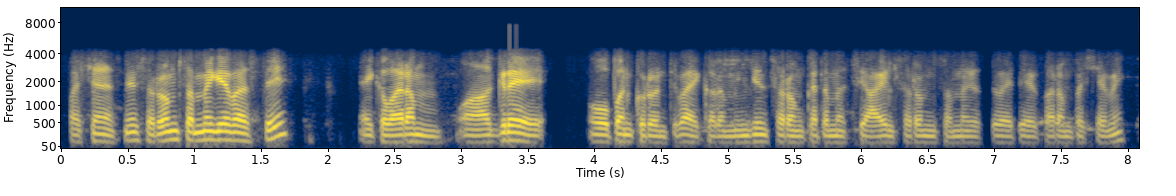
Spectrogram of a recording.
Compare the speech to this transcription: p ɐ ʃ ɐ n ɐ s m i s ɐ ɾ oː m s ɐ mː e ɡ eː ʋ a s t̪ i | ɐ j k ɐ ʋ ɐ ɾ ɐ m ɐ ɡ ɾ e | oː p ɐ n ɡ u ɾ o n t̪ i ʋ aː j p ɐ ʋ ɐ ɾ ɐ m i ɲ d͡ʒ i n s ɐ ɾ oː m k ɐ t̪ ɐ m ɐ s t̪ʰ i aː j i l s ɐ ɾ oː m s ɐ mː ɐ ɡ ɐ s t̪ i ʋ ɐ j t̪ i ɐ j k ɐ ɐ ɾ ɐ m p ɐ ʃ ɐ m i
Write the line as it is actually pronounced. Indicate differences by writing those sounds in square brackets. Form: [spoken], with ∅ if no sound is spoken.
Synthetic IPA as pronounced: p ɐ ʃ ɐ n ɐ s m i s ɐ ɾ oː m s ɐ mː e ɡ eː ʋ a s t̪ i | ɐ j k ɐ ʋ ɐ ɾ ɐ m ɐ ɡ ɾ e | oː p ɐ n [k] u ɾ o n t̪ i ʋ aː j [k] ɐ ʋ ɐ ɾ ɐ m i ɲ d͡ʒ i n s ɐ ɾ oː m k ɐ t̪ ɐ m ɐ s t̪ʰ i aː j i l s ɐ ɾ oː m s ɐ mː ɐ ɡ ɐ s t̪ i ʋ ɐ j t̪ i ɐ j k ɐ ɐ ɾ ɐ m p ɐ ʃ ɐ m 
